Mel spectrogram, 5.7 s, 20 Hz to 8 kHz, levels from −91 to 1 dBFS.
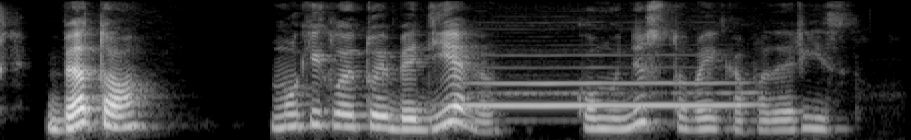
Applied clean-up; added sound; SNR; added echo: none; Wind instrument, woodwind instrument; 9 dB; none.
